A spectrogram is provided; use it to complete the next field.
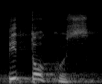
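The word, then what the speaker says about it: πτωχός: E esse esse humildes de espírito aqui, que algumas versões traduzem mais acertadamente como pobres de espírito é pitocos, né? Se escreve pitochos. Pitocos.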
